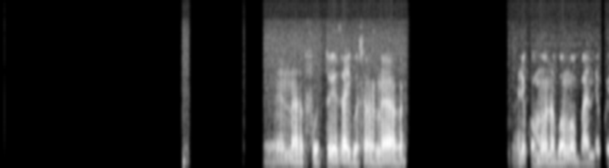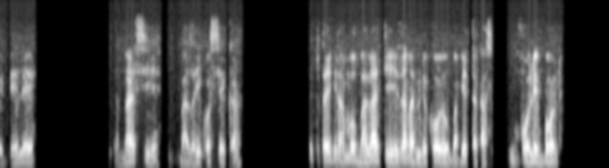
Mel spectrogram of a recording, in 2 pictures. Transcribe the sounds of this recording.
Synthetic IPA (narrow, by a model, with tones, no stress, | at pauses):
na˨fo˨to˦e˨za˦li˨bo˨so˦na˨ŋɡa˦˨wa˦ | m˨o˨za˨li˦ko˨mɔ˦na˨bɔ˦ŋɡo˦ba˨nde˨ko˨e˨be˨le˦ | ja˨ba˦si˦ | ba̰˨za˨li˦ko˨se˨ka˨ | pe˦to˨ta˦li˦bi˨la˨mbo˦ba˨la˦ti˦e˨za˦ba˨nde˨ko˦o˦jo˦ba˨be˦ta˨ka˨ | vo˨le˦bo˦na˨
